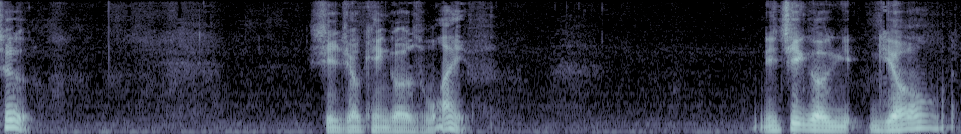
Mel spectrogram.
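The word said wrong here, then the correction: Nichigen-nyo: is that her name? Nichigo, where are you? Nichigenyo, sorry, said it wrong. Nichigenyo, Simon Nojo's wife, Shijo Kingo's wife.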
